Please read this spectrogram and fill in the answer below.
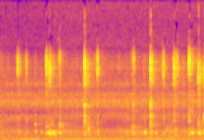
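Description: A quick, irregular run of light clicks and taps, about a dozen in two seconds.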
